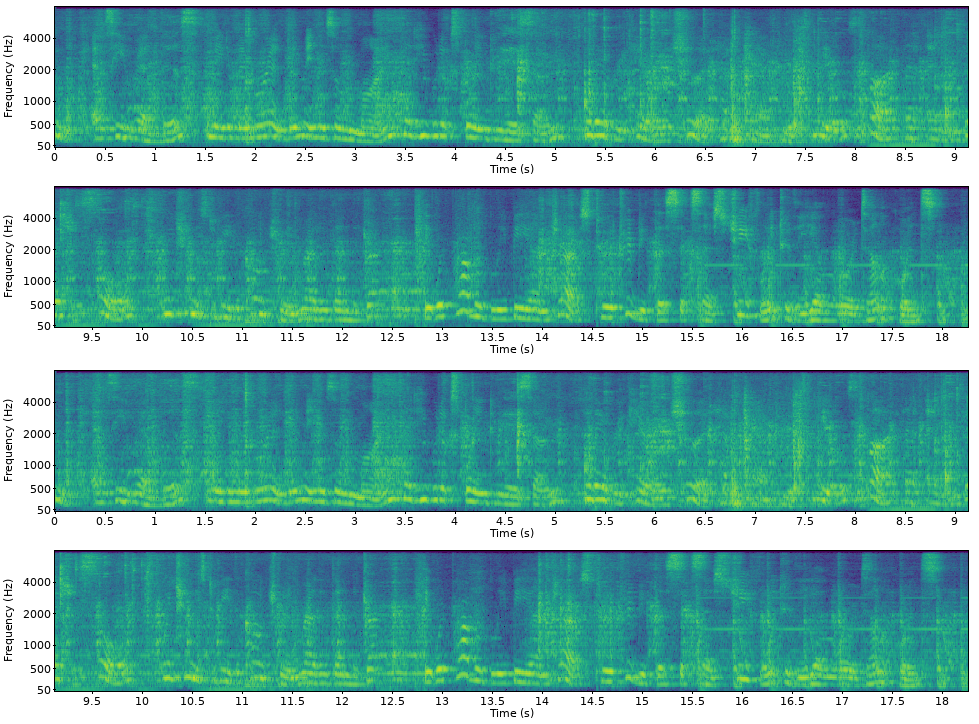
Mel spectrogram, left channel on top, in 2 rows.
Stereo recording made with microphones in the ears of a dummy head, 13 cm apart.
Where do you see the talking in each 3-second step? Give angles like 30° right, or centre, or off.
50° left, 40° right, 70° right, 50° right, centre, 50° left.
